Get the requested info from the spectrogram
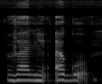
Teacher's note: Qaf harfinin üzərində cəzm var. Vurğulu tələffüz edirik. Qalqala harfidir.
